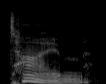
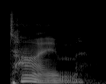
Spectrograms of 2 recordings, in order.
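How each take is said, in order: Both takes have the same delivery.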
